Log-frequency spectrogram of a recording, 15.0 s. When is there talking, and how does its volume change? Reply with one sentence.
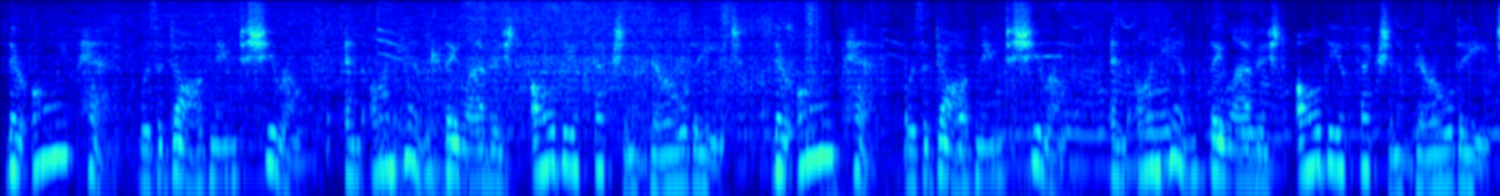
You can hear the talking from 0.0 to 14.9 s, at a steady volume.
